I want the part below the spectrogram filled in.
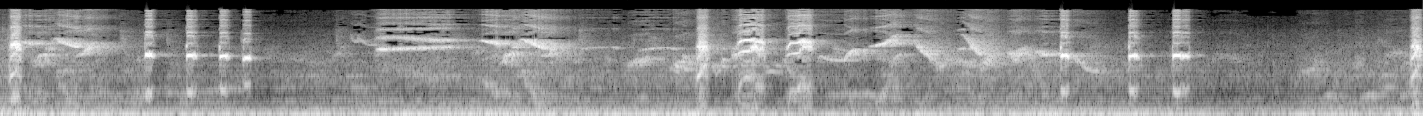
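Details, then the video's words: Competition-trained Oriental magpie-robin singing fluid whistled phrases that swoop up and down, mixed with quick bursts of crisp repeated ticks, over a faint low electrical hum. "Luyện Giọng Cho Chòe Than Hót Đấu"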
